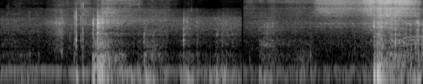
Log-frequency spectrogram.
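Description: Mountain bikes riding a loose dirt trail feature: tyres rolling and scrubbing over dirt, a few sharp knocks about a second in, then a rising rush of tyre and wind noise that turns loud near the end as a rider comes through close by.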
